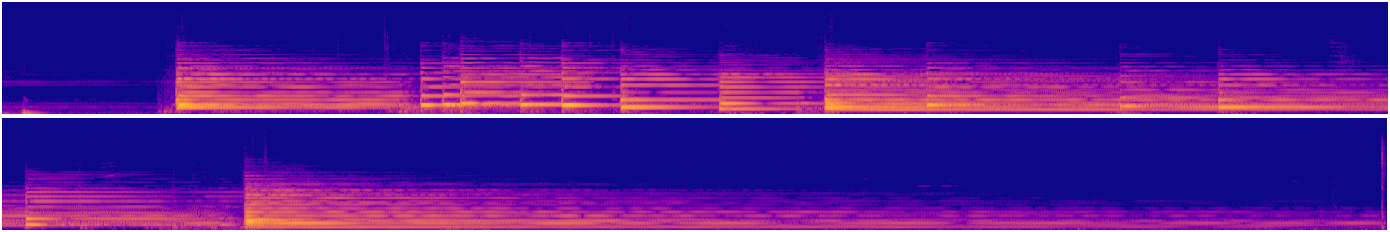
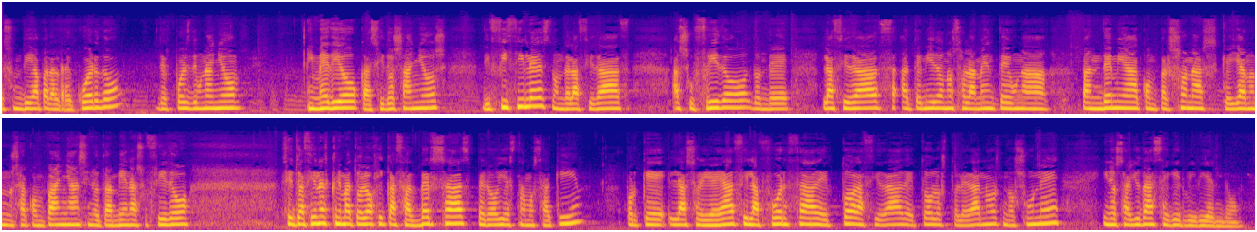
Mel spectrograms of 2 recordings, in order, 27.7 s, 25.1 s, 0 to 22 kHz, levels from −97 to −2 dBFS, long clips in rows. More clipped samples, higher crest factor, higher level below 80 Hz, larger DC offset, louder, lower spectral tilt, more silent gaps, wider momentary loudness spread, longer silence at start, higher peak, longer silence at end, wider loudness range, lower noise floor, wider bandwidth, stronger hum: neither; first, 22 dB vs 14 dB; second, -62 dBFS vs -52 dBFS; neither; second, -29 LUFS vs -14 LUFS; first, -10.5 dB/octave vs -8 dB/octave; neither; first, 24 LU vs 9 LU; first, 0.2 s vs 0 s; second, -8 dBFS vs 0 dBFS; first, 0.35 s vs 0.15 s; first, 18 LU vs 2 LU; first, -73 dBFS vs -40 dBFS; second, 4.2 kHz vs 10.5 kHz; neither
